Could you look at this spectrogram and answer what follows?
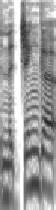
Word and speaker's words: Nzinga: So this is Nzinga of Ndongo. Yes. Have I pronounced that right?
